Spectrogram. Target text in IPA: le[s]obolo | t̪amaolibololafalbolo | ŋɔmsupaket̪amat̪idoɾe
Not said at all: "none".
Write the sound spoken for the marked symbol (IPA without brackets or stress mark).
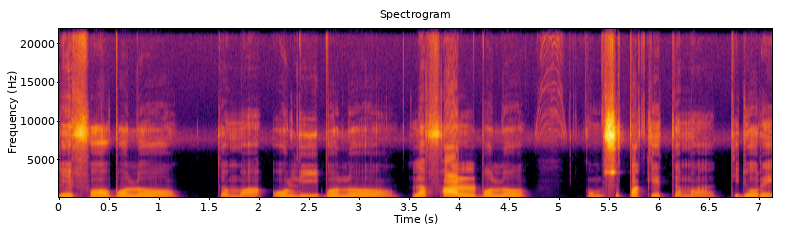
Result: f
